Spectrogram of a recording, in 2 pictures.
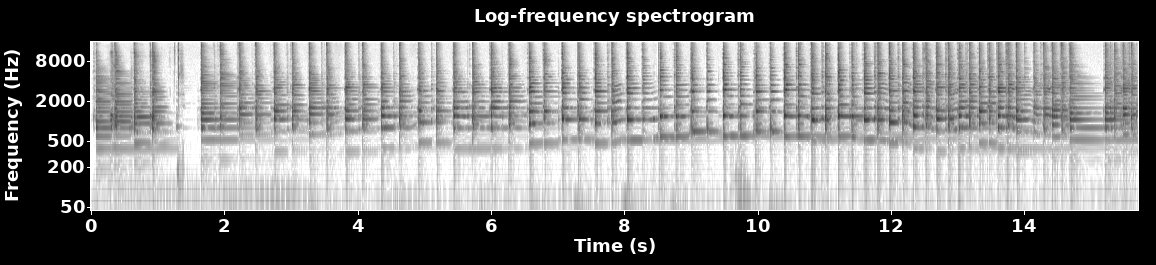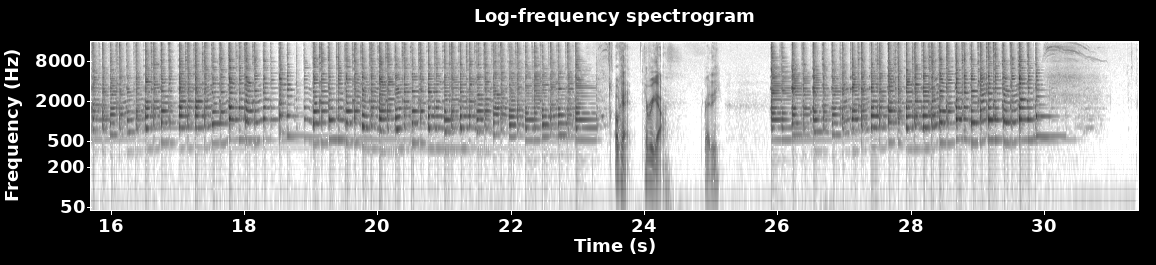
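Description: Tsugaru shamisen played with the bachi in a rapid up-down stroke drill: a fast, even stream of twangy plucked notes running through a repeating melodic pattern. It pauses briefly about halfway through, and breaks off for about two seconds near the end before starting again.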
